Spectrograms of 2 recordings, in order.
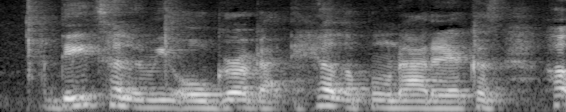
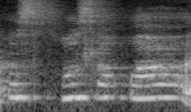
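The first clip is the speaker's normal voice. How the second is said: much higher, baffled question; high puzzled; 14 semitones higher, 3 dB quieter than usual. Retold or imitated. Classmates staring at the girl, puzzled and high. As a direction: ask it in disbelief.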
